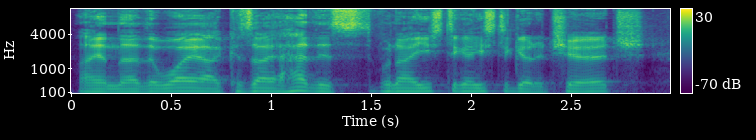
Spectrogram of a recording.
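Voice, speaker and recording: A man with an ordinary mid-range voice, hosting a relaxed podcast conversation. He tells stories in a chatty, rambling way, stopping and restarting his sentences as he goes. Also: mid-range voice, quick pace, clear, resonant tone. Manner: chatty, restarts a lot, laughs at own stories. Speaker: podcast host and acting teacher. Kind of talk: casual podcast chat.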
